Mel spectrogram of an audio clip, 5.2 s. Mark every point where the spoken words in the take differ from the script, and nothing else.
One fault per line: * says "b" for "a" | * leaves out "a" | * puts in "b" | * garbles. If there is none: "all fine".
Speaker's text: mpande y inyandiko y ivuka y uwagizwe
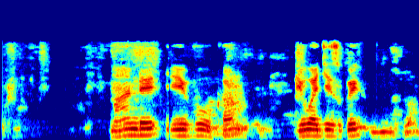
* leaves out "inyandiko"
